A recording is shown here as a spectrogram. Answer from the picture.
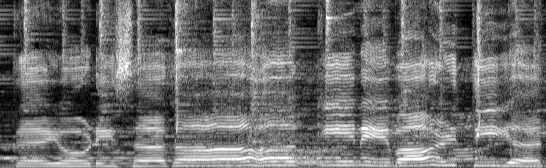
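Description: A church choir sings an Orthodox liturgical hymn. A voice winds through ornamented melodic turns over steady sustained notes.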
